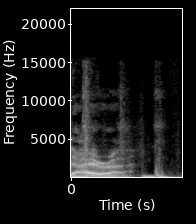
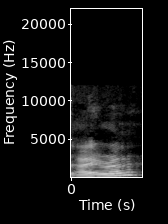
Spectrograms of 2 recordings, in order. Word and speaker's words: Ira: Ira Kursban on the Immigration Review Podcast. Ira Kursban. Is is it pronounced Ira?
